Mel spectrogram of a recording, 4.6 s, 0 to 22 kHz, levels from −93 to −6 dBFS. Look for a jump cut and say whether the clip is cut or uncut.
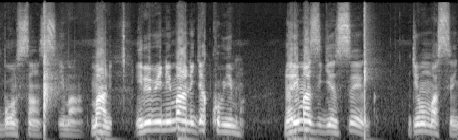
cut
